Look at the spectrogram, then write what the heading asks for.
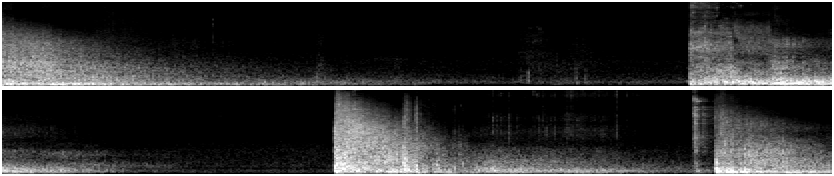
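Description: AWP sniper rifle shots in Counter-Strike, fired through smoke: three loud sharp blasts spaced several seconds apart, each decaying into a long echoing tail, with no talk.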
